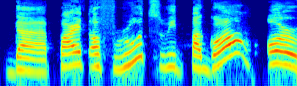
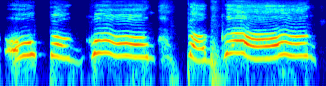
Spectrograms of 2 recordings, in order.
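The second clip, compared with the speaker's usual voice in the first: pleading monkey; 8 semitones higher, much slower than usual. Acted.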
